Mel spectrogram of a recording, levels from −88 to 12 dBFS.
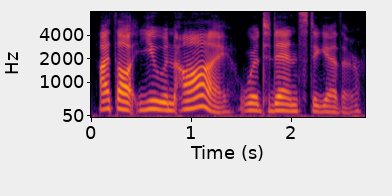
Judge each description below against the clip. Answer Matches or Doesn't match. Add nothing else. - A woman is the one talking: Matches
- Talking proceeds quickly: Doesn't match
